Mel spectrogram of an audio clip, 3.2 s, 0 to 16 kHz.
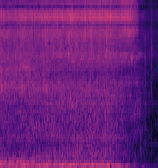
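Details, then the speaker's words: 1968 Dodge Charger V8 barn find, several years stored, after draining old fuel and adding Seafoam and fresh non-ethanol gas, fluids checked, decent oil pressure: steady even low idle rumble without knocks or misses before shutdown; normal idle. "so fires up pretty good um after getting all that old fuel out so pretty happy with with that"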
